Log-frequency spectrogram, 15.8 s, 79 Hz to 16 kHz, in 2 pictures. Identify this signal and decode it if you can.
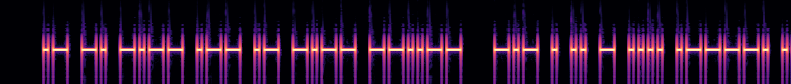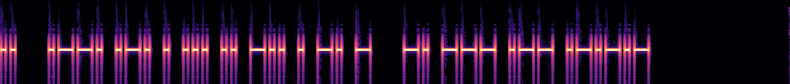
Morse code, heard as a keyed tone, about 25 wpm, 700 Hz. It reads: ANYWAY, KEITH'S PRESIDENT NOW.
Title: A Sound Of Thunder 25wpm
